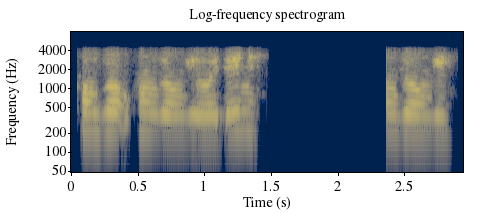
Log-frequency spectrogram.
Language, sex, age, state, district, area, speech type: Manipuri, female, 45-60, Manipur, Kangpokpi, urban, conversation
